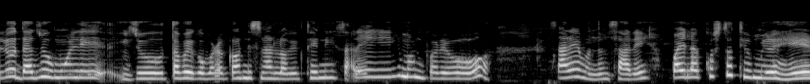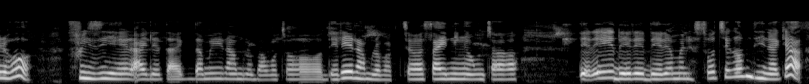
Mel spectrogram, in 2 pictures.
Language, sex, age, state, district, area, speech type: Nepali, female, 18-30, West Bengal, Alipurduar, urban, spontaneous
